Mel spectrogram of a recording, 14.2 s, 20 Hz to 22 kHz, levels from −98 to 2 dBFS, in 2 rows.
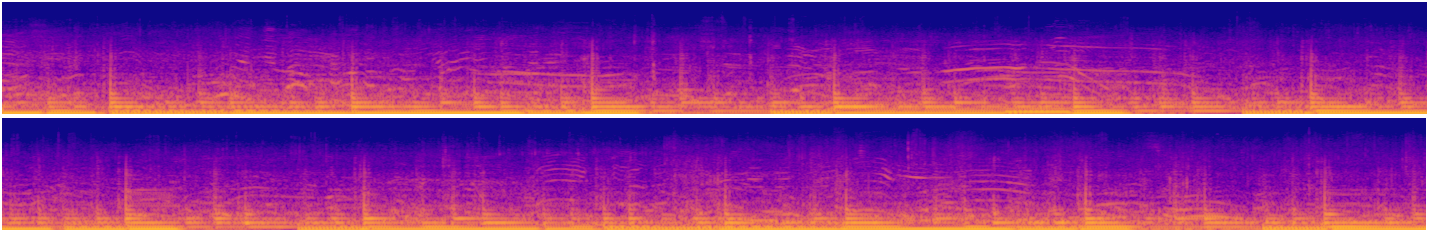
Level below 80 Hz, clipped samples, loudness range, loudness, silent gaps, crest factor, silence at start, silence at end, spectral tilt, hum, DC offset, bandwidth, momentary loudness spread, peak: -22 dBFS; under 0.1%; 1 LU; -22 LUFS; none; 14 dB; 0 s; 0 s; -10.5 dB/octave; none; under 0.1%; 4.4 kHz; 6 LU; -6 dBFS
